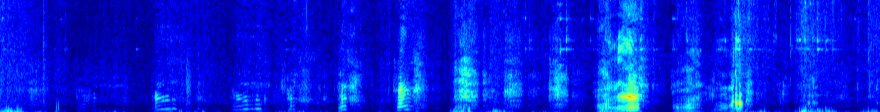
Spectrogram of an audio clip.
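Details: Staffordshire Bull Terrier swinging on a rope, giving short, strained, whining vocalisations in rising harmonic bursts, several in quick succession, then louder grunting sounds mixed with people talking nearby.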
